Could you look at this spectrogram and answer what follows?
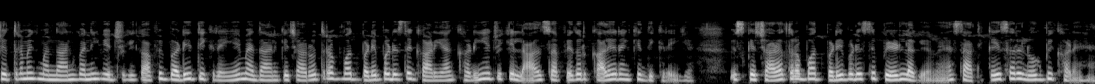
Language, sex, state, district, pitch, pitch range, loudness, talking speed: Hindi, female, Bihar, Sitamarhi, 225 Hz, 205-245 Hz, -16 LUFS, 280 wpm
